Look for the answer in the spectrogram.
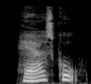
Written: herresko

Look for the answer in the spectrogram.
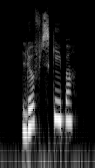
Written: luftskipper

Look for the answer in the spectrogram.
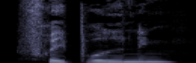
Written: fribrydning

